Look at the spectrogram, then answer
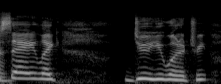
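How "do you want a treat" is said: louder cooing question to a pet; owner talking to pet. Acted. Owner offering her pet a treat, pet-talk voice. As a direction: ask the dog eagerly.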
